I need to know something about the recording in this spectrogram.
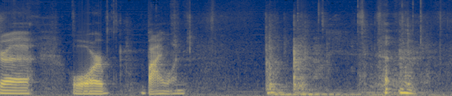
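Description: Cables and plastic connectors rattle against a wooden table.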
